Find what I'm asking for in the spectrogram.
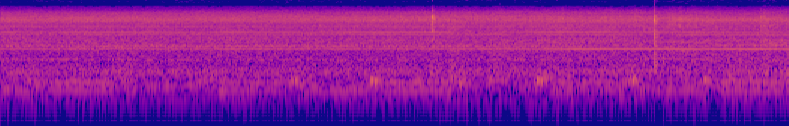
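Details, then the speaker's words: Prusa Mini+ with BMG dual-drive extruder upgrade, printing skirt lines: steppers hum and chirp while sharp irregular clicks come from the extruder as it stops extruding; suspected skipping/under-extrusion, not confirmed. "looks like it stopped extruding all right well these are things I gotta figure out you hear that clicking usually when I hear a clicking sound that's not usually a good sign"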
